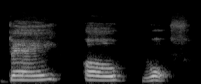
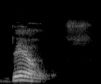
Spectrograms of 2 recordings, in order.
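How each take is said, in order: First: The first vowels are split into two syllables. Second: The first vowels glide together as one syllable. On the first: The speaker calls it wrong. "You don't say" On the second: The speaker calls it right. "it's one sound, it's one syllable"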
